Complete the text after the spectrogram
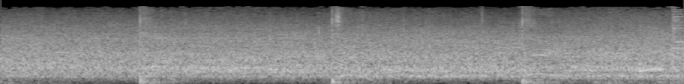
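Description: A hand slaps a wrestling mat several times in a count.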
